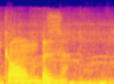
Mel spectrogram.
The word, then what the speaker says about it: Combs: so we got next Michael Combs silent B Combs right lane Tommy Zimmerman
